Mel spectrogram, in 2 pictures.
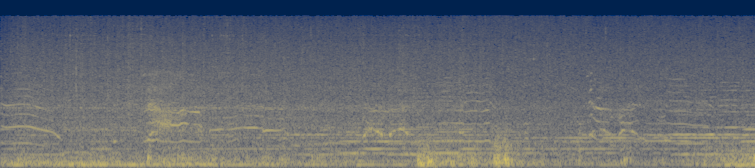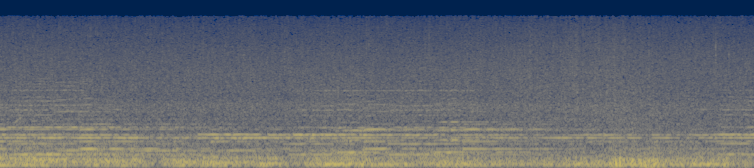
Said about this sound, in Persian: صدرا زیر بارون میره و روی زمین میفته.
